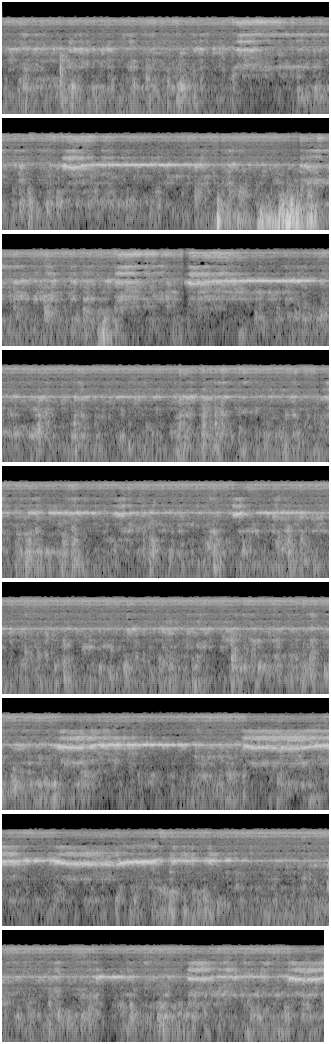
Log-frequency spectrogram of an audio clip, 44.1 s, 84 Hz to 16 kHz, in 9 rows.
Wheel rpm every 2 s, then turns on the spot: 230, 230, 230, 230, 240, 230, 230, 230, 230, 230, 230, 230, 230, 230, 230, 230, 220, 220, 230, 230, 230, 230.
none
